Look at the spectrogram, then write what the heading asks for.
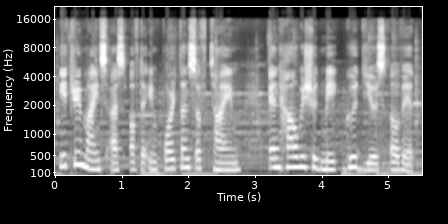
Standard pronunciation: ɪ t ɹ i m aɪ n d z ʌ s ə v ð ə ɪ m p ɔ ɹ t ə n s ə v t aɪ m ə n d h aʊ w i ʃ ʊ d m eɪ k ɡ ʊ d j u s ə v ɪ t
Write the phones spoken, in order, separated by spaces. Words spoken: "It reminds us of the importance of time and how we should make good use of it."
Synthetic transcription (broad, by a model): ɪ t ɹ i m aɪ n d s ʌ s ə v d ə ɪ m p ɔ ɹ t ə n s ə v t aɪ m ə n d h aʊ w i ʃ ʊ d m eɪ k ɡ ʊ d j u s ə v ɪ t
